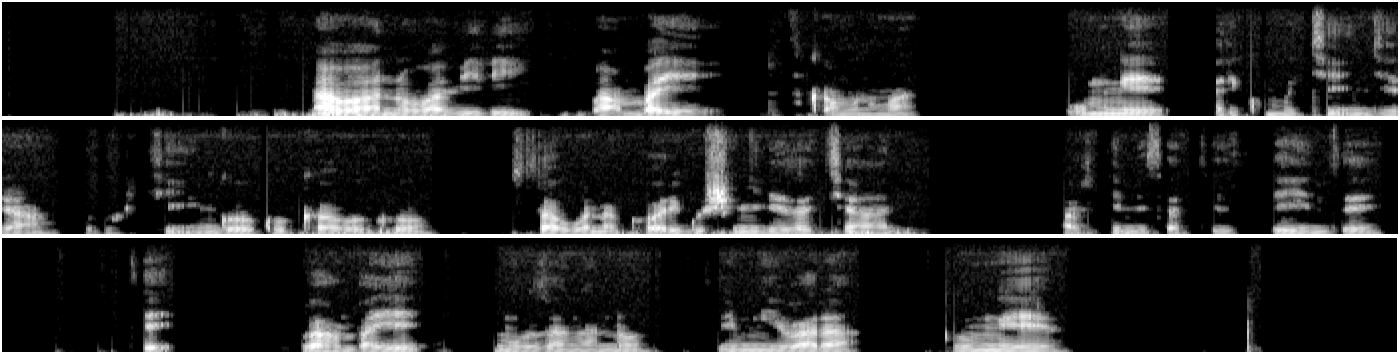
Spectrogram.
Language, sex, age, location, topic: Kinyarwanda, male, 50+, Huye, health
